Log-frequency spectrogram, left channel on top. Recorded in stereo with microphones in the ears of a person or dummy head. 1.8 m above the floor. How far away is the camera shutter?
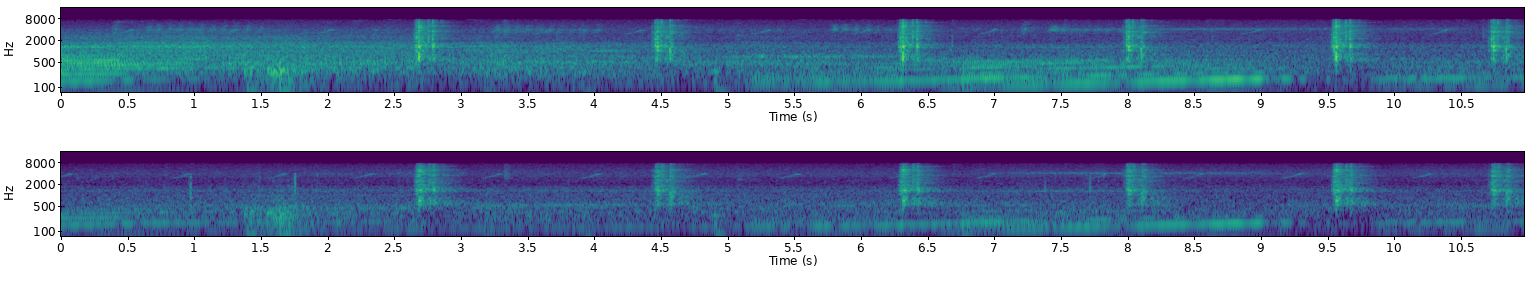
About 0.7 m.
